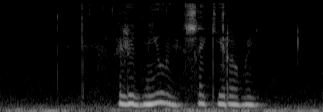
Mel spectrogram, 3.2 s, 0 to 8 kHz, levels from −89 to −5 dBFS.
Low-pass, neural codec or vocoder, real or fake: 7.2 kHz; none; real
